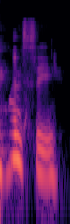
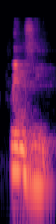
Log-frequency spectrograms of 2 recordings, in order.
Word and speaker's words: Quincy: Quinzy. Quinzy. Wow. What do you say? They've been teaching me. Quincy. No, it's Quinsey. Quinzy.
